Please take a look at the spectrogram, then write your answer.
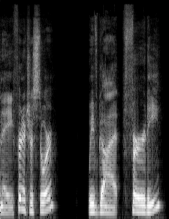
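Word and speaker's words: Ferdy: furniture store we've got Fury and you can remember him because it rhymes with nerdy and he is the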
